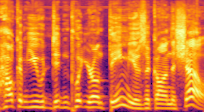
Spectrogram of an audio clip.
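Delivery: ordinary delivery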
